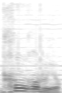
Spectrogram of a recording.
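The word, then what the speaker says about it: kangaroo: 이 단어 를 강하게 발음 하면 " 근 - 거루 " 가 됩니다 . " 근 - 거루 ." 그러면 외국인들 이 들었을 때 " 캥 거루 , 캥 거루 " 처럼 들리도록 계속 " 캥 거루 "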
